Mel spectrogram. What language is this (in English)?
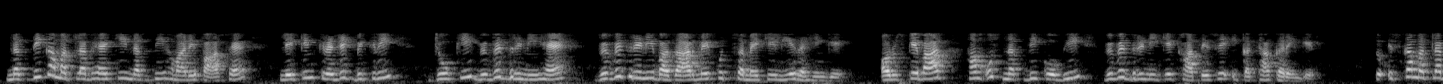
Hindi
